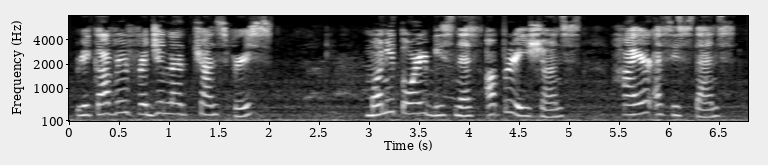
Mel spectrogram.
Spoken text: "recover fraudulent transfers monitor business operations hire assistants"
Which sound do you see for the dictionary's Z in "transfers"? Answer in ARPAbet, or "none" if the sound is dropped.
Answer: S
